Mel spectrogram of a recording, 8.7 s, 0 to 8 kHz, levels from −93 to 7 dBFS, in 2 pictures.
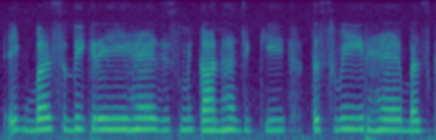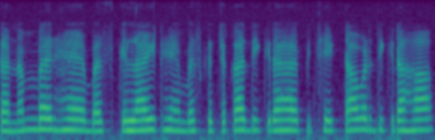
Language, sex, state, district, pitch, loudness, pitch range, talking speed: Hindi, female, Uttar Pradesh, Etah, 220 Hz, -28 LUFS, 215-230 Hz, 215 wpm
